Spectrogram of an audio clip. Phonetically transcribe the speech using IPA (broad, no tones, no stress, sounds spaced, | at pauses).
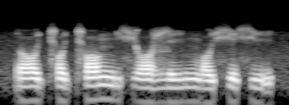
ɾ ɔː cʰ ɔ cʰ ɔ ŋ i ç ɔː ɮ iː ŋ ɔ ç ɛ ç i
